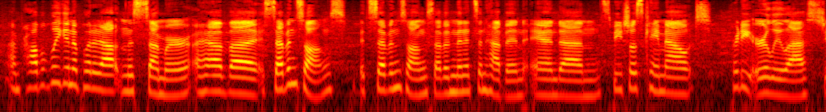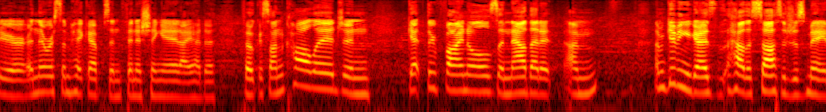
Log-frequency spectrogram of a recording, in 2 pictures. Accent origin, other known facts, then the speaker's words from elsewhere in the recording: Los Angeles, California, United States; I grew up in Los Angeles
